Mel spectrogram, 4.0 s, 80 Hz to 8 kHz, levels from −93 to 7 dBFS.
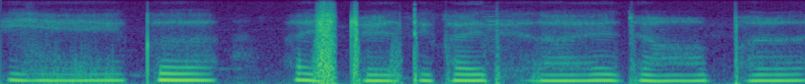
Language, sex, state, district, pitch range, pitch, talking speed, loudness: Urdu, female, Bihar, Kishanganj, 205-215 Hz, 210 Hz, 60 wpm, -19 LUFS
